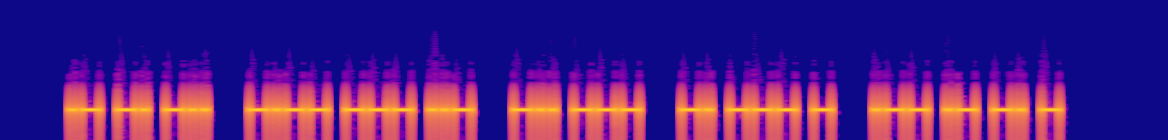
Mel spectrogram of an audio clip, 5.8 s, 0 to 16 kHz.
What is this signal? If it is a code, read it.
Morse code, heard as a keyed tone, about 40 wpm, 700 Hz. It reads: AND YOU DO NOT WANT
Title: Sets of 5 Words Encore2 40wpm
